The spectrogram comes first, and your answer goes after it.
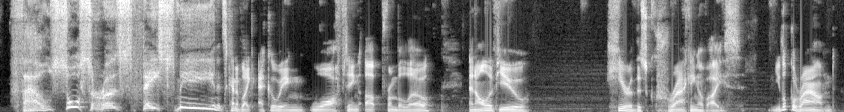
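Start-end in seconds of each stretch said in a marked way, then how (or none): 0.2-3.2 very high, very slow, drawn-out, defiant shout. Narrator voicing Balavan shouting up from below at the sorcerers: Balavan's defiant shout. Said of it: "he shouts almost defiantly".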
